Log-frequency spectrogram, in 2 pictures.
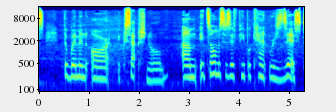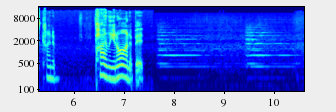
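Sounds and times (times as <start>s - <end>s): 
speech: 0.5s - 5.8s, 6.4s - 7.5s
church bells ringing with deep bass tone: 7.7s - 8.6s, 9.4s - 10.5s.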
